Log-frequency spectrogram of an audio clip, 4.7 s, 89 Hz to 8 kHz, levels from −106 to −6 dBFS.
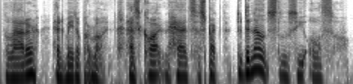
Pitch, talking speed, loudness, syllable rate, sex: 130 Hz, 190 wpm, -19 LUFS, 5.3 syllables/s, male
